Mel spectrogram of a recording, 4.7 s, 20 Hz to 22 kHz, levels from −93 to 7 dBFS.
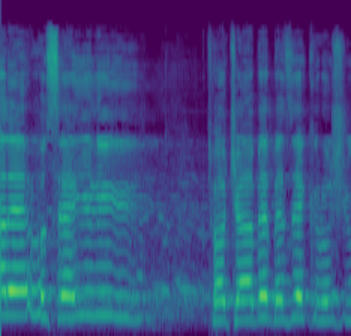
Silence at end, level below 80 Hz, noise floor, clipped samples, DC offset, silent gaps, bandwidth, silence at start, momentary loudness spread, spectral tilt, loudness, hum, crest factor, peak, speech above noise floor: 0 s; under -90 dBFS; -50 dBFS; under 0.1%; under 0.1%; none; 16 kHz; 0 s; 13 LU; -0.5 dB/octave; -27 LUFS; none; 18 dB; -10 dBFS; 23 dB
